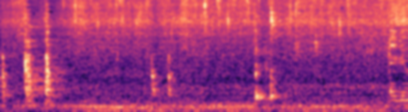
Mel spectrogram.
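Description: Masala for a North Indian garlic chicken curry fries in a pan with a steady close sizzle, broken by a few light spatters and stirring scrapes, with no talking.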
